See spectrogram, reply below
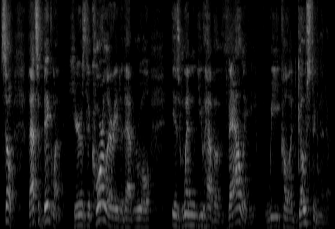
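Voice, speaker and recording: A man's voice: medium pitch, lively intonation, normal speed, distant mic. A middle-aged man giving a casual jazz lesson, talking conversationally, singing note examples and often asking "right?". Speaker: jazz educator. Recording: roomy sound from off-mic.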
